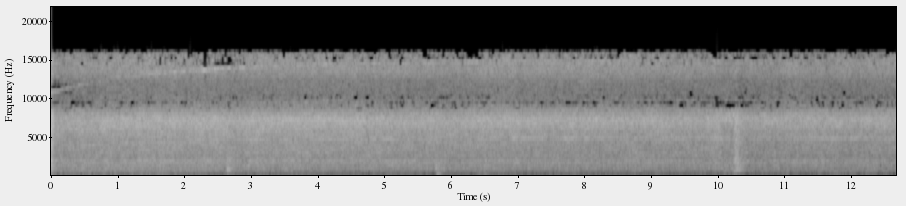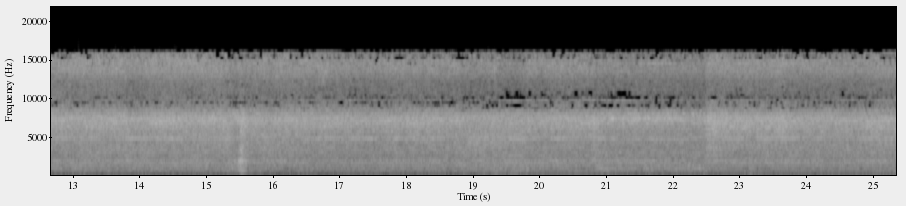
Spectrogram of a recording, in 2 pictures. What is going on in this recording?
I started the vacuum cleaner and moved it across the floor while cleaning the room. The vacuum cleaner continued running for several seconds before I turned it off.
